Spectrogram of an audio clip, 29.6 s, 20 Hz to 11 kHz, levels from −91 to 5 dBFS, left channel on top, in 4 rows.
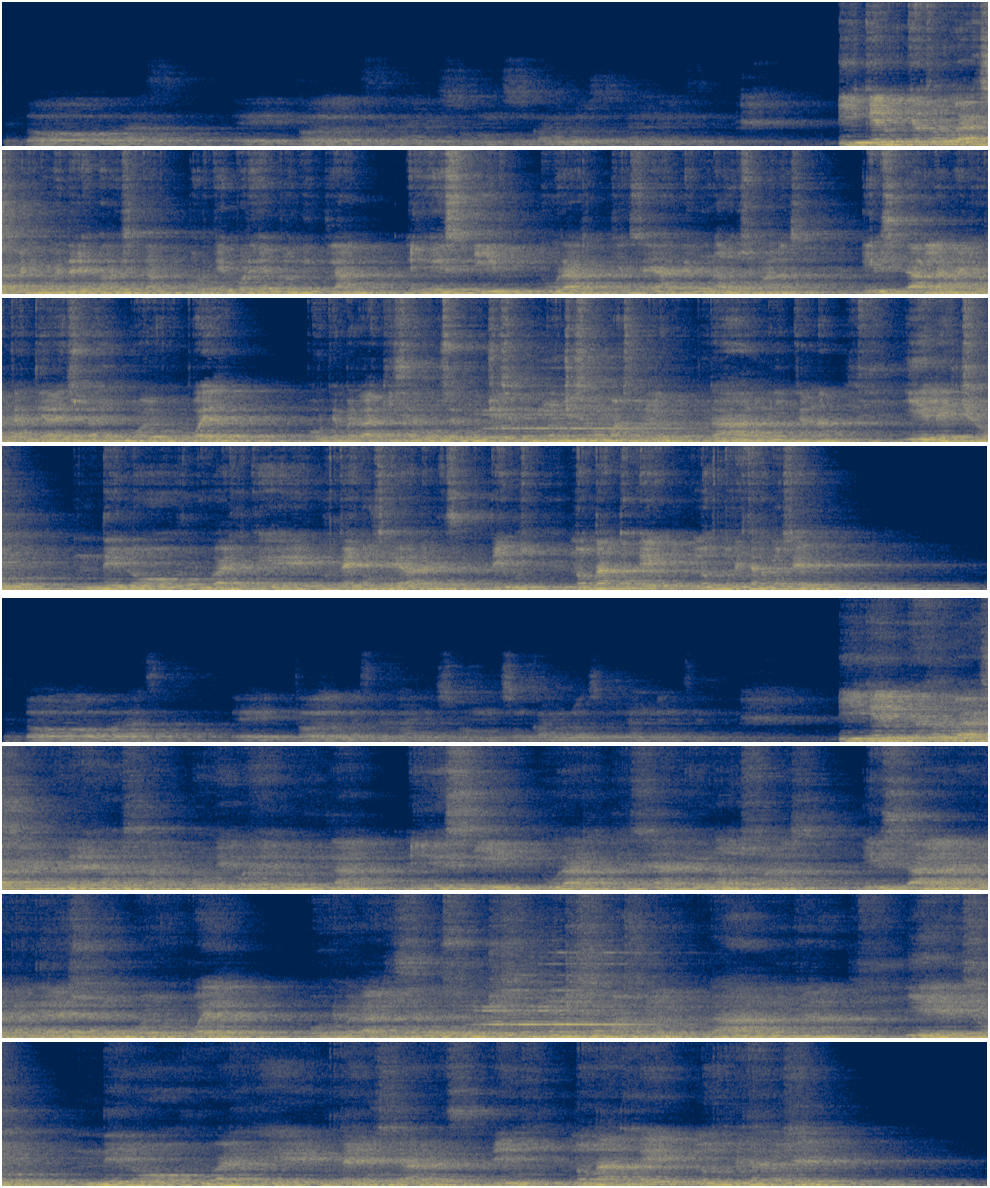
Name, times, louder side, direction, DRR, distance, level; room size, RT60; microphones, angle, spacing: voice 1, 0.2-1.2 1.7-5.3 17.8-18.7, right 1 dB, 85° right, -2 dB, 6.6 m, -38 dB
voice 2, 6.3-10.1 10.4-13.4 13.8-16.6 17.1-22.3 22.7-28.2, equal, 50° left, -2 dB, 6.0 m, -25 dB
sound 1, 18.1-20.0, right 6 dB, 35° right, 1.3 m, -32 dB
29.0 x 11.0 x 8.8 m, 2.6 s
head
